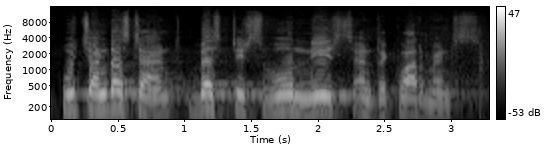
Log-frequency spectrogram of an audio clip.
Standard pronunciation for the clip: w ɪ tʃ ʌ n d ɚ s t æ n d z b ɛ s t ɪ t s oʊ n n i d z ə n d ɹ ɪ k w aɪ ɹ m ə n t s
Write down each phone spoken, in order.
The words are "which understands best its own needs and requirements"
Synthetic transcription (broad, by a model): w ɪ tʃ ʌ n d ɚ s t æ n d b ɛ s t ɪ t s oʊ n n i d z ə n d ɹ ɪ k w aɪ ɹ m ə n t s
